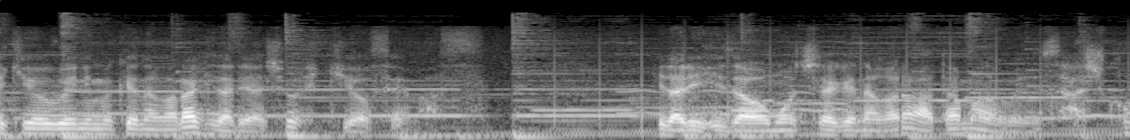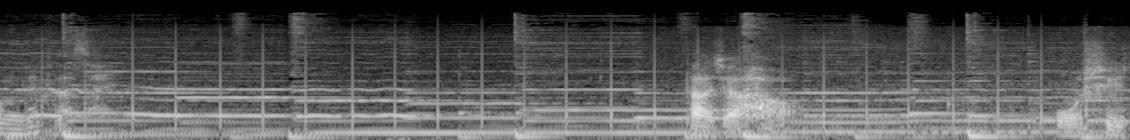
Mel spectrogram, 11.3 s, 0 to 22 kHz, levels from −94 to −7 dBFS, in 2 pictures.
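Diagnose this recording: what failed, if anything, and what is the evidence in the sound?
A repeating pulse is entering the signal chain, likely interference coupling into the analogue wiring. The result is a train of clicks from 2.77 s to 11.09 s: about forty same-shaped ticks, evenly spaced at 4.57 per second, peaking about 10 dB above the sound.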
